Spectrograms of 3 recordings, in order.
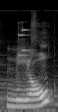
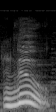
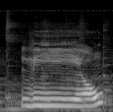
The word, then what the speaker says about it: Liu: our mouth like this super common family name leo when english speakers say it it sounds like a lou which could be at least three other family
